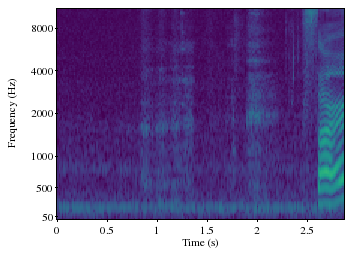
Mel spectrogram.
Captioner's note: quietly chuckling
